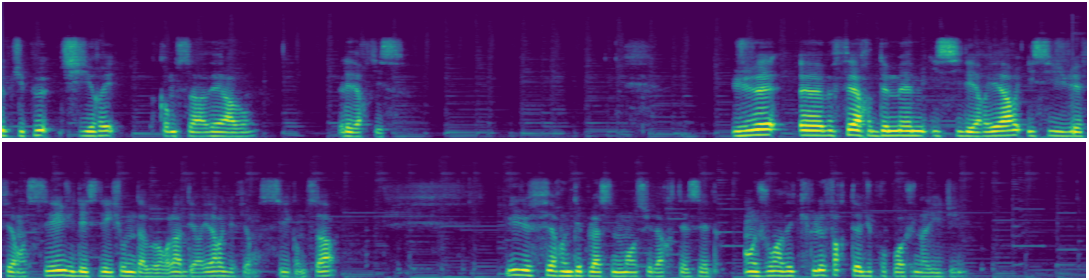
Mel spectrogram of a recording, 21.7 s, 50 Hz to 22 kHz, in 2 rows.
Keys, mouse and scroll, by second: 0.3 g, 10.0 c, 11.1 right click, 12.8 c, 15.9 g.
